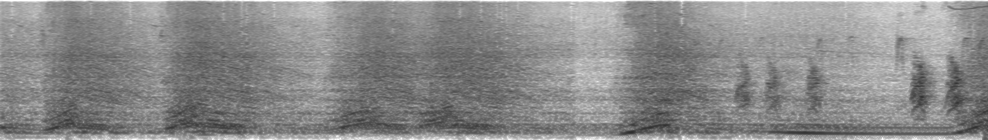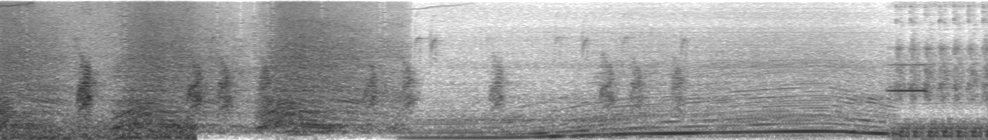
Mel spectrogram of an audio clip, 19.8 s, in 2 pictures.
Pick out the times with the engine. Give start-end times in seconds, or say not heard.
0.0-19.7.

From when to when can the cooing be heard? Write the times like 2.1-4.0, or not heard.
not heard.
